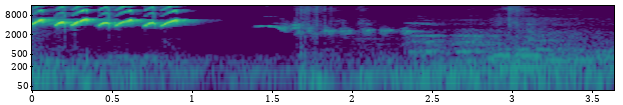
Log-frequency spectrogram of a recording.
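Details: Calling female grey bushchat, used to coax young males into singing: a fast run of about six sharp, high chirps in the first second, then softer lower notes over a background hum.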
